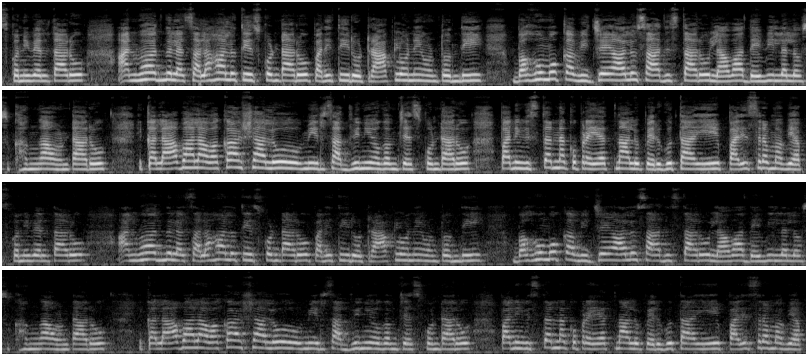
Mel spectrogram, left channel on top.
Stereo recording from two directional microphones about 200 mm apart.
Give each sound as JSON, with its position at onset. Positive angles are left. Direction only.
{"t": 0.1, "sound": "a woman's voice", "side_deg": 25}
{"t": 8.2, "sound": "a woman's voice", "side_deg": 30}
